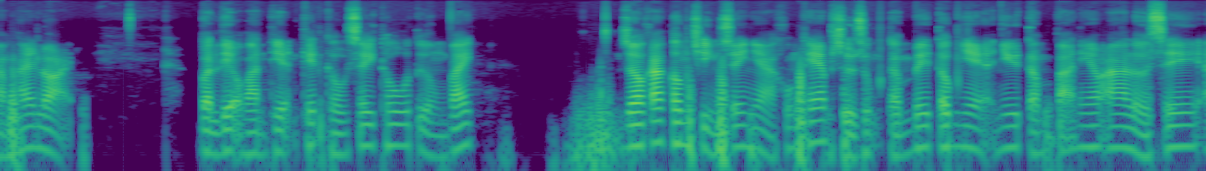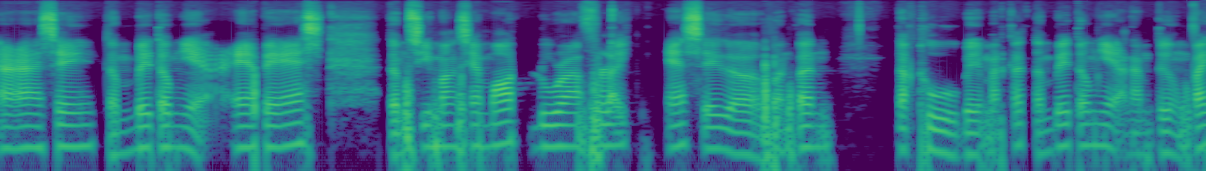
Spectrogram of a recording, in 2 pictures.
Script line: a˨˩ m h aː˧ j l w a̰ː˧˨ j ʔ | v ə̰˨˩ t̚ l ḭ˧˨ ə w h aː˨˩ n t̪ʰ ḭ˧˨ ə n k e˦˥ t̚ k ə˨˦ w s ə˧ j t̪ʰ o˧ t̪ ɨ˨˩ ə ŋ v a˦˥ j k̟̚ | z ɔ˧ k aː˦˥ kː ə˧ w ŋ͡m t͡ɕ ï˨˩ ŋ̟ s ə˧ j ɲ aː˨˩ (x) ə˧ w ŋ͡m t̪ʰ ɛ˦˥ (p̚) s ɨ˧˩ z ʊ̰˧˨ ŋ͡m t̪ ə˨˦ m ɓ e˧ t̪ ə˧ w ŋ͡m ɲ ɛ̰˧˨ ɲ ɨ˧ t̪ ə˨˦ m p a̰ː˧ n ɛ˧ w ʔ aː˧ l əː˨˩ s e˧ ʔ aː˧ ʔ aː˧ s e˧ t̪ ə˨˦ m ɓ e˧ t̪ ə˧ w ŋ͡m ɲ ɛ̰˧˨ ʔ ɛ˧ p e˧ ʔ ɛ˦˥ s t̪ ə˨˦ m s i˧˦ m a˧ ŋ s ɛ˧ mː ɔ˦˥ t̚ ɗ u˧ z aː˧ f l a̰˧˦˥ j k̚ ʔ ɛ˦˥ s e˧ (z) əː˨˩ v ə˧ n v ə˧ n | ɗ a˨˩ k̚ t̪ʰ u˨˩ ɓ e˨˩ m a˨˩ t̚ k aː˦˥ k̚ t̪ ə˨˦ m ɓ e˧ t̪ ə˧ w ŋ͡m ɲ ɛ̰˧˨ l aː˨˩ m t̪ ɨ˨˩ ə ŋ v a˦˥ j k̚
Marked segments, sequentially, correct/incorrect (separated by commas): correct, correct, incorrect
